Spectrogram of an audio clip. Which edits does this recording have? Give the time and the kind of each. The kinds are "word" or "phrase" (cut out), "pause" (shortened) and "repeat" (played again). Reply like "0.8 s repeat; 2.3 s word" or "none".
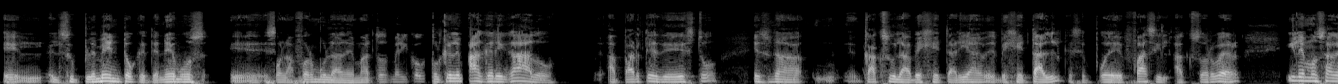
2.7 s word; 4.2 s word; 4.6 s word; 7.5 s word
